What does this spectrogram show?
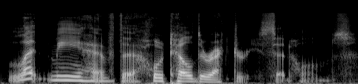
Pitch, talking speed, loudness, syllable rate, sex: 155 Hz, 135 wpm, -20 LUFS, 4.0 syllables/s, male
